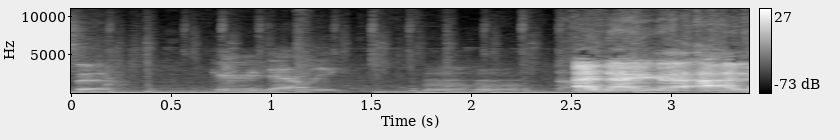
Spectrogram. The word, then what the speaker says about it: Ghirardelli: You pronounce it. Ghirardelli.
